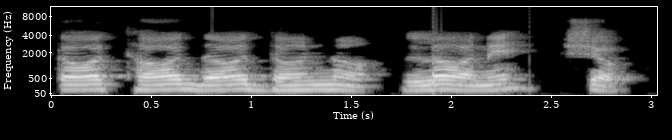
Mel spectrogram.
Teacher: વ્યંજન છે ટ ઠ ડ ઢ ણ અને ર ષ ળ દંત એટલે દાંતની જરૂર પડે એવા વ્યંજન છે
